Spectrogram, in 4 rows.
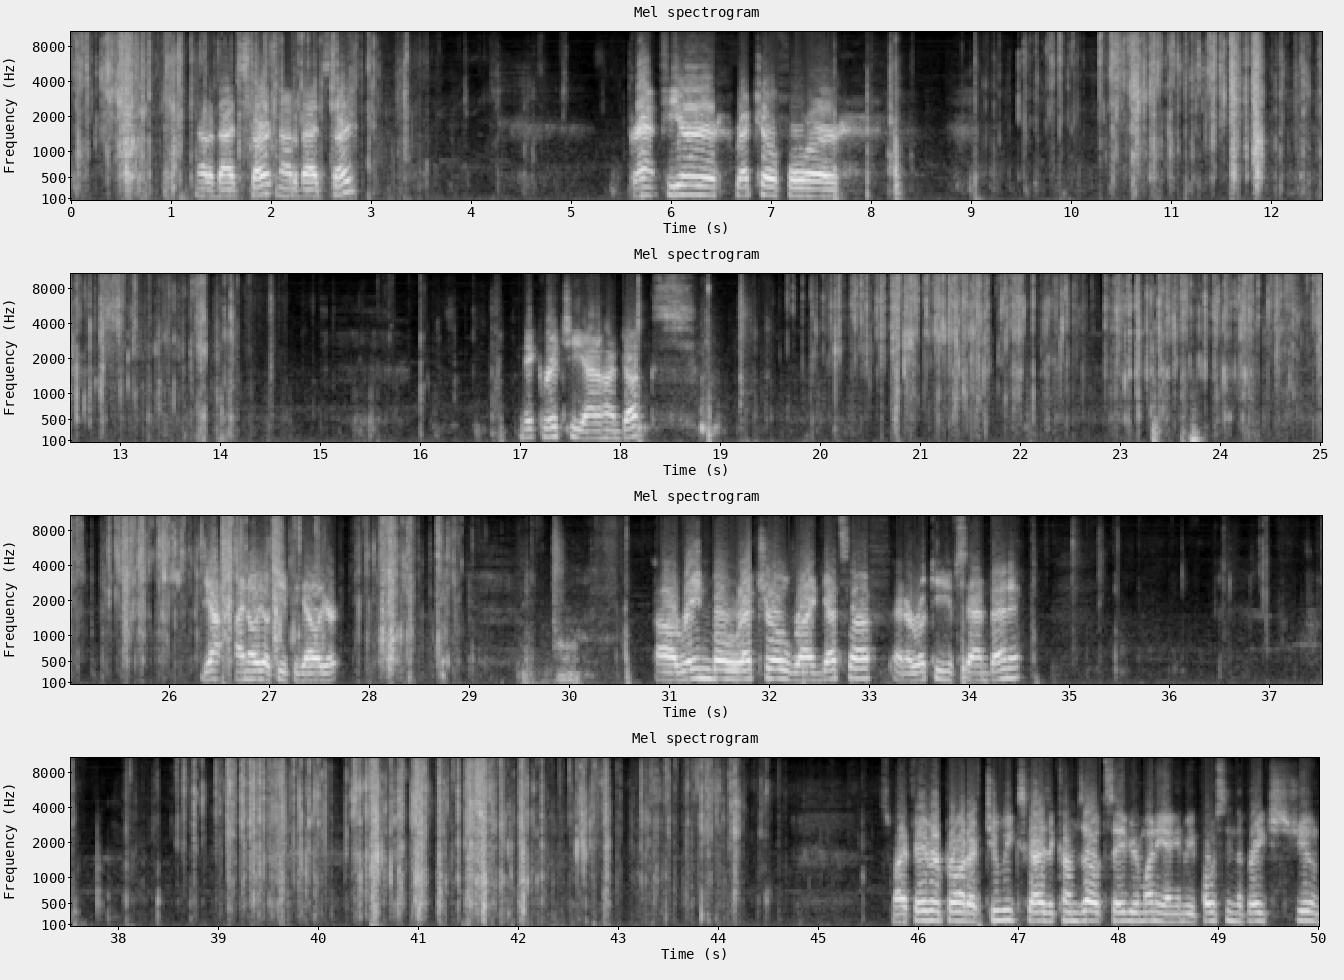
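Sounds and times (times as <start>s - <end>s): wrapper crinkling and tearing: 0.0s - 3.6s, 9.1s - 14.7s, 19.3s - 29.0s, 38.0s - 44.7s.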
